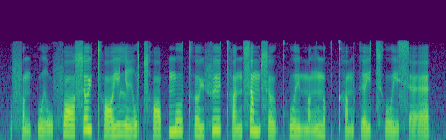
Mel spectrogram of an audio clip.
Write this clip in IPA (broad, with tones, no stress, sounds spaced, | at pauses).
f ɐ˨˩ ŋ kʷ iː˨˩ w f ɔː˧ s ɵ˥ ɥ t̪ʰ ɔː˨˧ j l iː˨˥ w t͡sʰ ɔː˨˥ p̚ m uː˥ t̪ʰ ɵ˧ ɥ f yː˥ t̪ʰ ɐ˨˥ n s ɐ˥ m s ɵ˨ ɥ kʷʰ e˧ j m ɐ˨˥ ŋ n̪ ʊ˧ k̚ t̪ʰ ɐ˨ m k e˨˧ j t͡sʰ uː˨ j s ɛː˨˥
